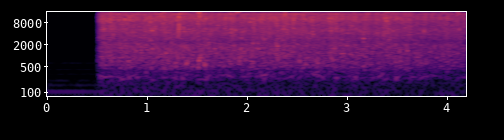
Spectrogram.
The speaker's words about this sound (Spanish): Pero además de ruido blanco también existe el ruido rosa, que bloquea de manera eficiente un sonido que te alerta, como pueden ser pisadas por el pasillo o motores de coche en el exterior. Ejemplos de ruido rosa serían estos.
